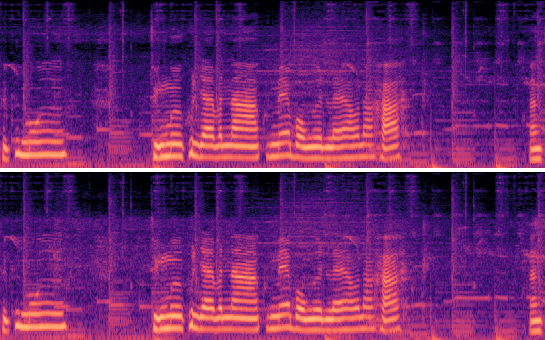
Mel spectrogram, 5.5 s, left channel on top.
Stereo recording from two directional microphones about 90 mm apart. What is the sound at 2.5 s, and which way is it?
Music, 5° left (ahead or behind).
